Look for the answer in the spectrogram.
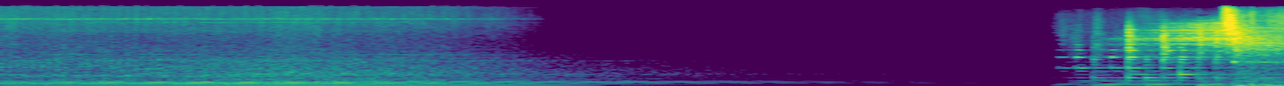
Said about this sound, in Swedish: Men helikoptern måste tillbaka till land för att tanka innan de kan fortsätta sökandet.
